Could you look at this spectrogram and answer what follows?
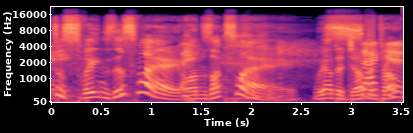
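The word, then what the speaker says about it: Zugzwang: All right, the first one is Zuxfang. Zuxfang, can we spell it for our radio audience, That is please?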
